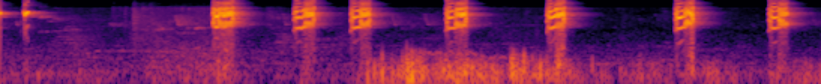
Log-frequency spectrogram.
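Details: Lovebird calling a companion with harsh, high squawks repeated at uneven intervals of about a second, some faint low rustling between calls.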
